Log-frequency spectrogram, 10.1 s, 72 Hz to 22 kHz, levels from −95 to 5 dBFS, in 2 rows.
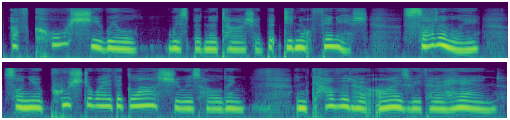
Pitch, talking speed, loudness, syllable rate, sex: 210 Hz, 155 wpm, -19 LUFS, 4.6 syllables/s, female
